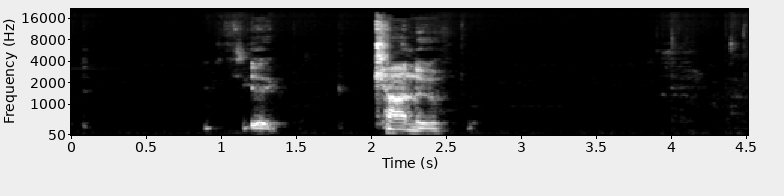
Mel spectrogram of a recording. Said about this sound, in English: And uh, bless you. Did you sneeze?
